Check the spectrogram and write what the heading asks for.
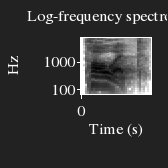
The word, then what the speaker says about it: poet: Y finalmente, poet, poet. En algunas ocasiones quizá esta OE se van a pronunciar juntas, pero no en estos casos. En poem, coerce y poet.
